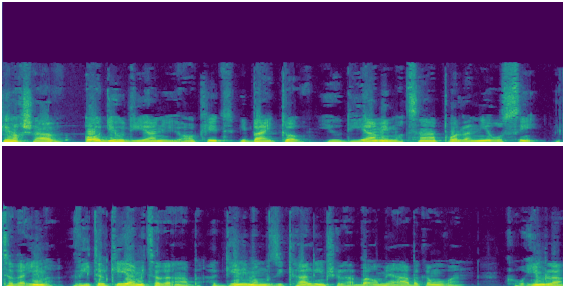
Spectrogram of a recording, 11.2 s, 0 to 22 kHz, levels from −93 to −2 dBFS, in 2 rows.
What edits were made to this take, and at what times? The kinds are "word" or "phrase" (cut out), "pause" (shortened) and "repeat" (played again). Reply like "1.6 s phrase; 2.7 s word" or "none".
5.4 s pause; 6.2 s pause; 7.6 s pause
